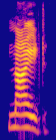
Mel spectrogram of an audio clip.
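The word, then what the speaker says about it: knight: तो इसमें देखिएगा जैसे नाइट तो यहां पर देखिएगा नाइट के एन आई जी एच टी तो नाइट में देखिएगा के का उच्चारण नहीं किया जा रहा है अब नेक्स्ट एग्जांपल देख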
